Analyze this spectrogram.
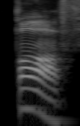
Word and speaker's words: Qaf: So the final letter of the single letters is Qaf, which appears in 50s, chapter 50. QA, yeah, it's spelled QAF, yeah, right?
